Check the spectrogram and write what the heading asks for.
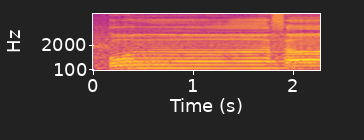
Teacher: آواز ناک میں جا رہی ہے لیکن زبان تالو سے نہیں لگ رہی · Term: اخفا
